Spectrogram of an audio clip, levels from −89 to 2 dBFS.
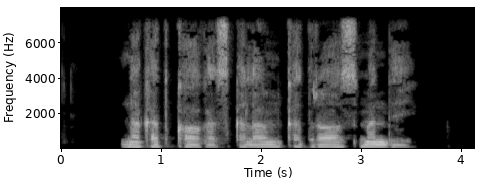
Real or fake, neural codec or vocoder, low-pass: real; none; 7.2 kHz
